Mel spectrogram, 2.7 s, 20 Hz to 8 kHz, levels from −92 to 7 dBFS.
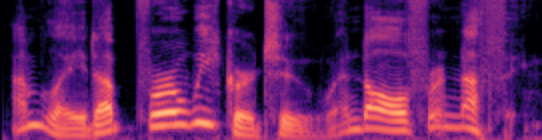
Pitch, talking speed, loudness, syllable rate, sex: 160 Hz, 265 wpm, -17 LUFS, 5.2 syllables/s, male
